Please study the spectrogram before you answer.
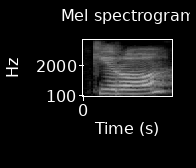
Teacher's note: اس کے بعد سفر را کو ہیوی کریں گے اور ہا کا ساؤنڈ واضح کریں گے. کرا را کو دو حرکہ کھینچیں گے اور را کو ہیوی کریں گے، منہ بھر کر را کو ادا کریں گے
